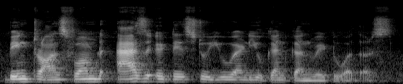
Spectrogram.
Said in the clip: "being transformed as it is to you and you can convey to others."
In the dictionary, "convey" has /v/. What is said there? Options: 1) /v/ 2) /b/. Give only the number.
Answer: 1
